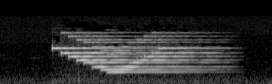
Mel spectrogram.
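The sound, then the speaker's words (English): A shop's telephone rings as a customer phones in, with an electronic ringtone: a quick run of bright, stepping tones sliding downward in pitch, sustained for about two seconds, then stopping. No one speaks. “She is phoning the shop.”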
